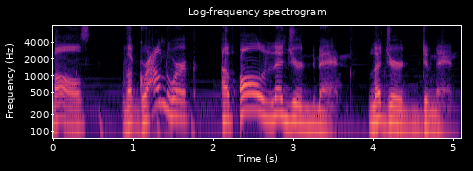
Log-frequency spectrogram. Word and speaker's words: legerdemain: Legerdemain is skillful use of one's hands when performing conjuring tricks. – Oh. – It is pronounced legerdemain. All right. I was saying it right.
